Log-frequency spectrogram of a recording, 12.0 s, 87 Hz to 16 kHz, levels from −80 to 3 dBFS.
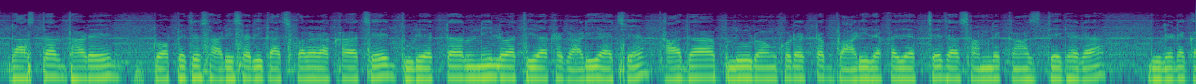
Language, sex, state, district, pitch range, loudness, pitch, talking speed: Bengali, male, West Bengal, Kolkata, 120-130 Hz, -15 LUFS, 125 Hz, 155 wpm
